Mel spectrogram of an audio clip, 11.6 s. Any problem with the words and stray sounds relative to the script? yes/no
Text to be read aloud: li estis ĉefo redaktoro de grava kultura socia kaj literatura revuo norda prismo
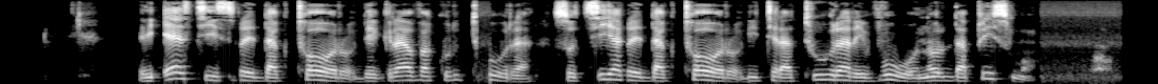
yes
